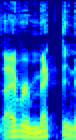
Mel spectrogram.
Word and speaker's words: ivermectin: And what, the Invector? – It's ivermectin, isn't it? – Ivermectin, yeah.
